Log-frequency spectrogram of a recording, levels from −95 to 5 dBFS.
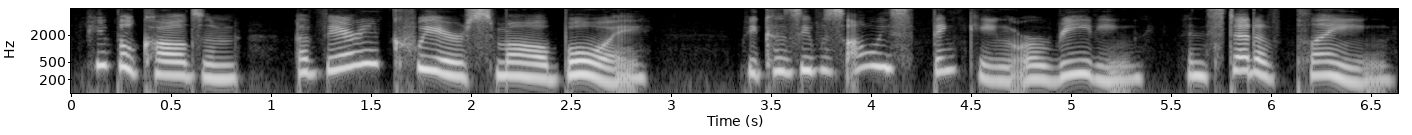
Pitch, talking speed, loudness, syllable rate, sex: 265 Hz, 165 wpm, -17 LUFS, 5.0 syllables/s, female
